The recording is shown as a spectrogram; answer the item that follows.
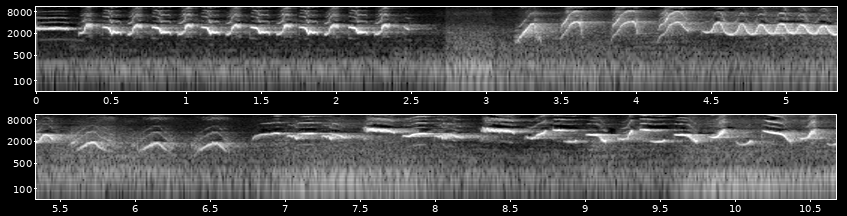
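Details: Chinese hwamei song for tutoring other songbirds: rapid repeated whistled notes, then a loud burst of ringing swoops and descending slurs, followed by varied high, quick phrases over faint low background hum.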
